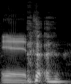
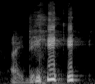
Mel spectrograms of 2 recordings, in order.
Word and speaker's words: ID: Oh, it's id. Yeah, it's a good song. Yeah. ID. Yeah, I thought that you had to pronounce it like separately, but No, it's like id.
